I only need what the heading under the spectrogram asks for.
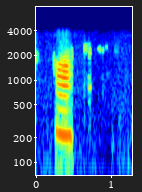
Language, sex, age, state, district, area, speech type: Hindi, female, 30-45, Bihar, Begusarai, rural, conversation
